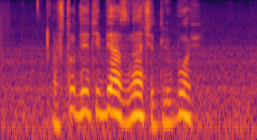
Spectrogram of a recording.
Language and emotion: Russian, angry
